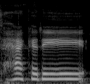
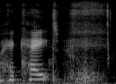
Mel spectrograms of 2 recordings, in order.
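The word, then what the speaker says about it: Hecate: got we have got the goddess hackety uh first or her kate some people pronounce it gather wisdom from deep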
